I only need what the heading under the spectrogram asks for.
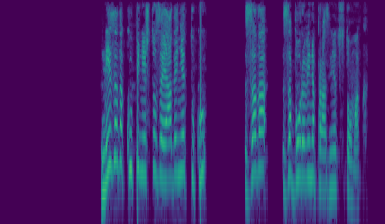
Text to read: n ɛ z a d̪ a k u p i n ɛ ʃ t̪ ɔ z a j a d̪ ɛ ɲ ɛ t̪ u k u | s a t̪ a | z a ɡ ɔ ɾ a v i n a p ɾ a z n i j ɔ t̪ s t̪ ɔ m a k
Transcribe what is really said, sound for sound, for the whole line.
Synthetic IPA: n ɛ z a d̪ a k u p i n ɛ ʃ t̪ ɔ z a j a d̪ ɛ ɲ ɛ t̪ u k u | z a d̪ a | z a b ɔ ɾ a v i n a p ɾ a z n i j ɔ t̪ s t̪ ɔ m a k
